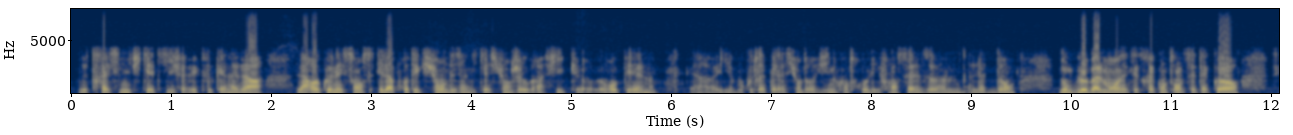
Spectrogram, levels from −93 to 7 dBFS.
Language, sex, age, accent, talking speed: French, male, 50-69, French, 175 wpm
